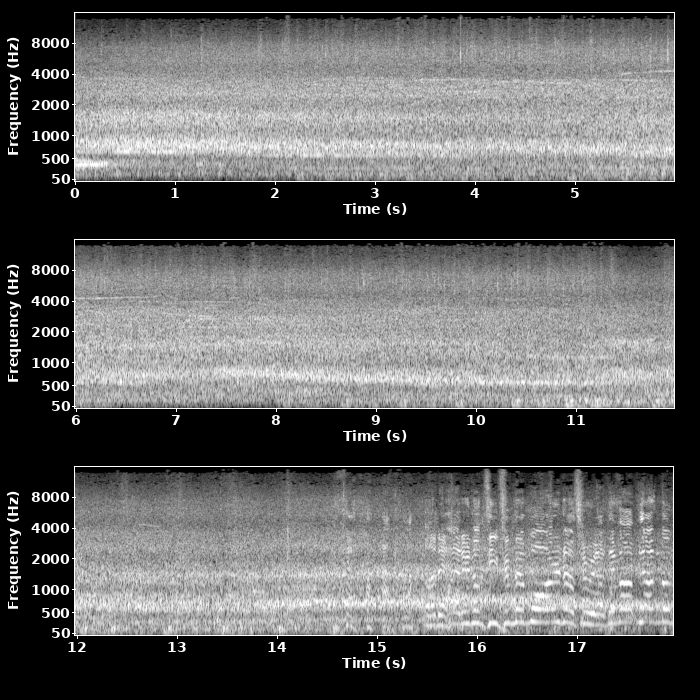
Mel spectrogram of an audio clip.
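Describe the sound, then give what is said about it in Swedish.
A football crowd at Råsunda stadium roars during a twin derby after a silent protest. The roar is a dense, loud, unbroken wall of noise that lasts the whole time, and a voice talks over it. “Känslorna jag varit med om på en idrottsarena. Från absolut tyst till maximal ljudvolym. Här är den här inramningen, den här stämningen man vill ha verkligen.”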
